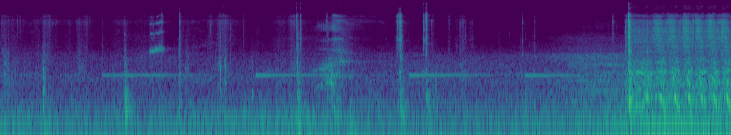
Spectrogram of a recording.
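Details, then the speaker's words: Yugo with a stone-cold-dead battery started on a booster pack: a door chime pings over slow cranking clicks, then the engine catches and settles into a busy idle, left to warm up; dead battery, jump-started. "i thought we were going to lose battery there for a minute but she runs anyways we'll let her warm up"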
